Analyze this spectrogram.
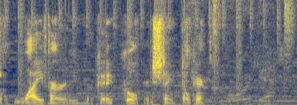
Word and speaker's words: wyvern: Did you know it's pronounced Wyvern?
